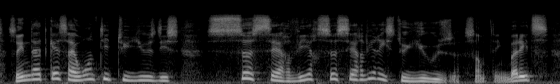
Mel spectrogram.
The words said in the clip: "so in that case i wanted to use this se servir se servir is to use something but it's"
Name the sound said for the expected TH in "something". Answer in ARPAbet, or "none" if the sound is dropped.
TH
